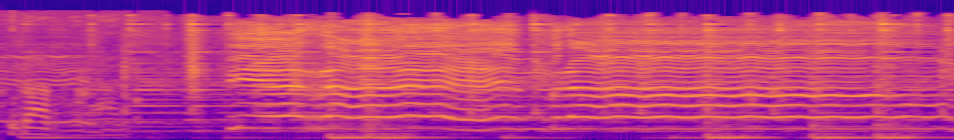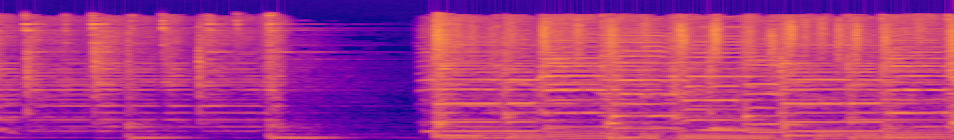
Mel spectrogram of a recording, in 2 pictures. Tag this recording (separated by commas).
Speech, Middle Eastern music, Music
